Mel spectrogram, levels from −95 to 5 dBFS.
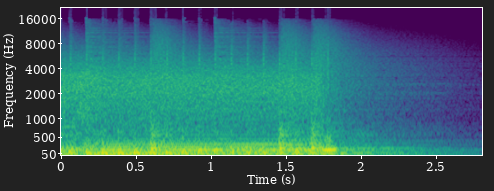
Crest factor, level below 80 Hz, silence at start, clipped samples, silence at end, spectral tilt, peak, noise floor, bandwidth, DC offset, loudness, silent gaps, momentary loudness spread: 10 dB; -14 dBFS; 0 s; 1%; 0.5 s; -6 dB/octave; 0 dBFS; -37 dBFS; 13 kHz; under 0.1%; -10 LUFS; none; 7 LU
